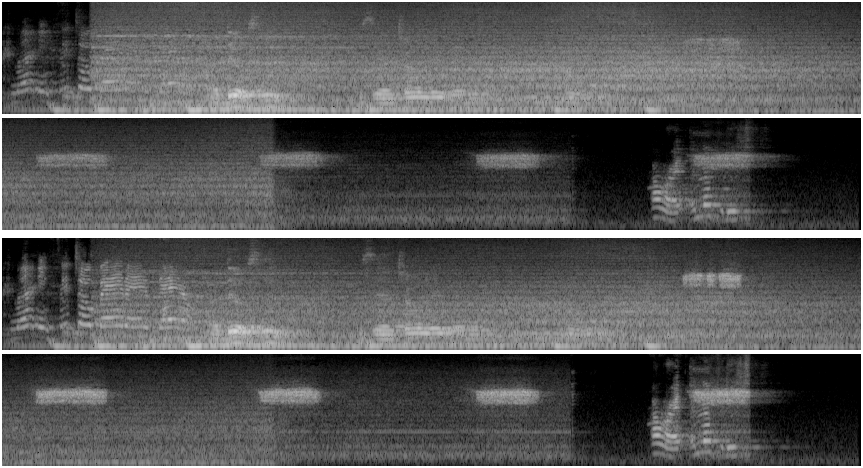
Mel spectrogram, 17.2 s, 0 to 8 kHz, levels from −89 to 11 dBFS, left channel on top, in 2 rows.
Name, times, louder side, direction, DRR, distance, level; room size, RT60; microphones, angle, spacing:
voice 1, 0.1-2.0 15.1-16.1, right 5 dB, 65° right, 1.0 m, -28 dB
sound 1, 0.9-11.3, left 4 dB, 45° left, 2.3 m, -28 dB
voice 2, 1.4-7.0, equal, 10° left, 4.1 m, -21 dB
voice 3, 6.8-14.3 15.5-16.1, right 10 dB, 80° right, 1.2 m, -30 dB
29.5 x 16.5 x 8.8 m
head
